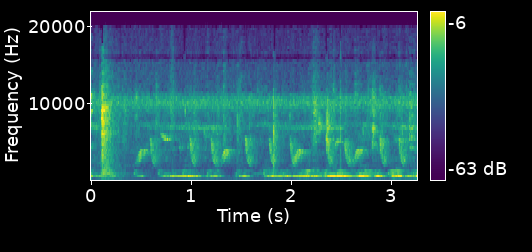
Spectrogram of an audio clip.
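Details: Live at a bird farm in Chana, Thailand, Zebra doves give fast, pulsing coo phrases, about three notes a second, while other small birds add brief high chirps and a sharp knock sounds at the start.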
